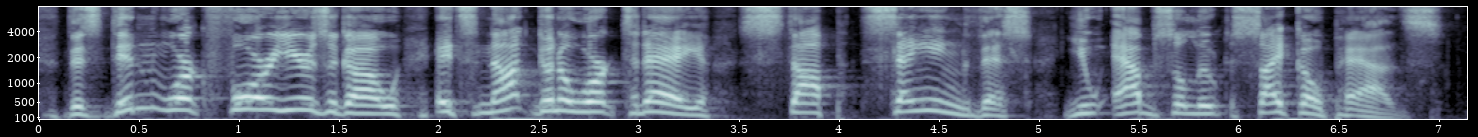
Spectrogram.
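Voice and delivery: high, loud exasperated rant; fed-up shout at the lawmakers. Acted. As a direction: yell it like you've had enough. Ranting quote at lawmakers.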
